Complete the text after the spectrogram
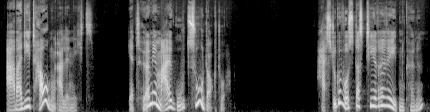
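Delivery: knowing parrot, swooping up in pitch; lightly voiced parrot confiding a secret; Polynesia the parrot. A narrator's reading. Parrot tells the doctor to listen closely, knowing.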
